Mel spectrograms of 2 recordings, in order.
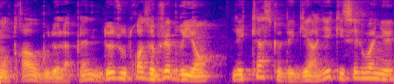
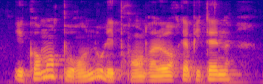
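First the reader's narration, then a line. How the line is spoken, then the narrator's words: Plain question. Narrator (French): demanda le chasseur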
